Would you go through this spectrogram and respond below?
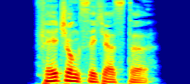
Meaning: inflection of fälschungssicher: 1. strong/mixed nominative/accusative feminine singular superlative degree 2. strong nominative/accusative plural superlative degree
- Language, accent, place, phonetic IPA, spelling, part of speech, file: German, Germany, Berlin, [ˈfɛlʃʊŋsˌzɪçɐstə], fälschungssicherste, adjective, De-fälschungssicherste.ogg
